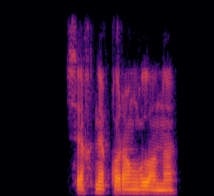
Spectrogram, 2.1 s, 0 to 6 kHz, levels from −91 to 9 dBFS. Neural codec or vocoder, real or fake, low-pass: none; real; 5.4 kHz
